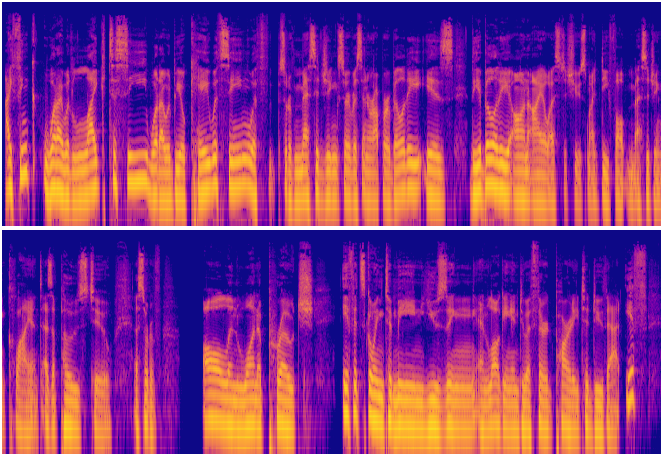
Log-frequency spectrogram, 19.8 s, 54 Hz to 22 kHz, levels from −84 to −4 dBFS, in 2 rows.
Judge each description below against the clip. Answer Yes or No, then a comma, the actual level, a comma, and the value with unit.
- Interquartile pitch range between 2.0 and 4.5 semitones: Yes, average, 3.5 semitones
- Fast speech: No, average, 175 wpm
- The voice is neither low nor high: No, low, 115 Hz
